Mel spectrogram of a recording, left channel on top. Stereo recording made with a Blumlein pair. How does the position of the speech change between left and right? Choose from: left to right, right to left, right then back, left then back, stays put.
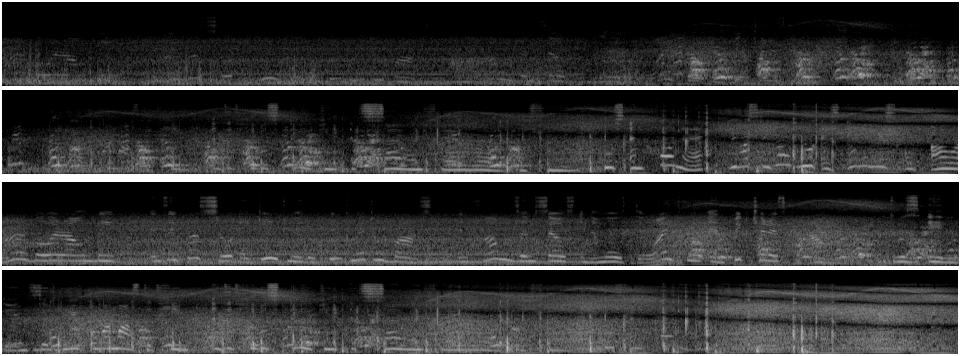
right to left.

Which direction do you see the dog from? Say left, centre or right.
centre.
